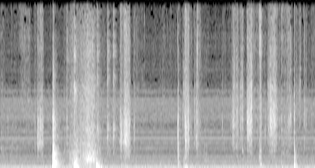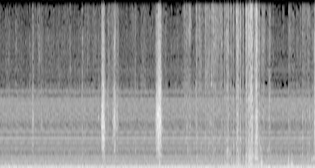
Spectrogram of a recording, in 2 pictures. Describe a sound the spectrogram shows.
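Small wooden pieces tap lightly on a table.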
